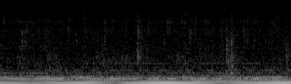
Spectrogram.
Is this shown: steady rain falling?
yes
